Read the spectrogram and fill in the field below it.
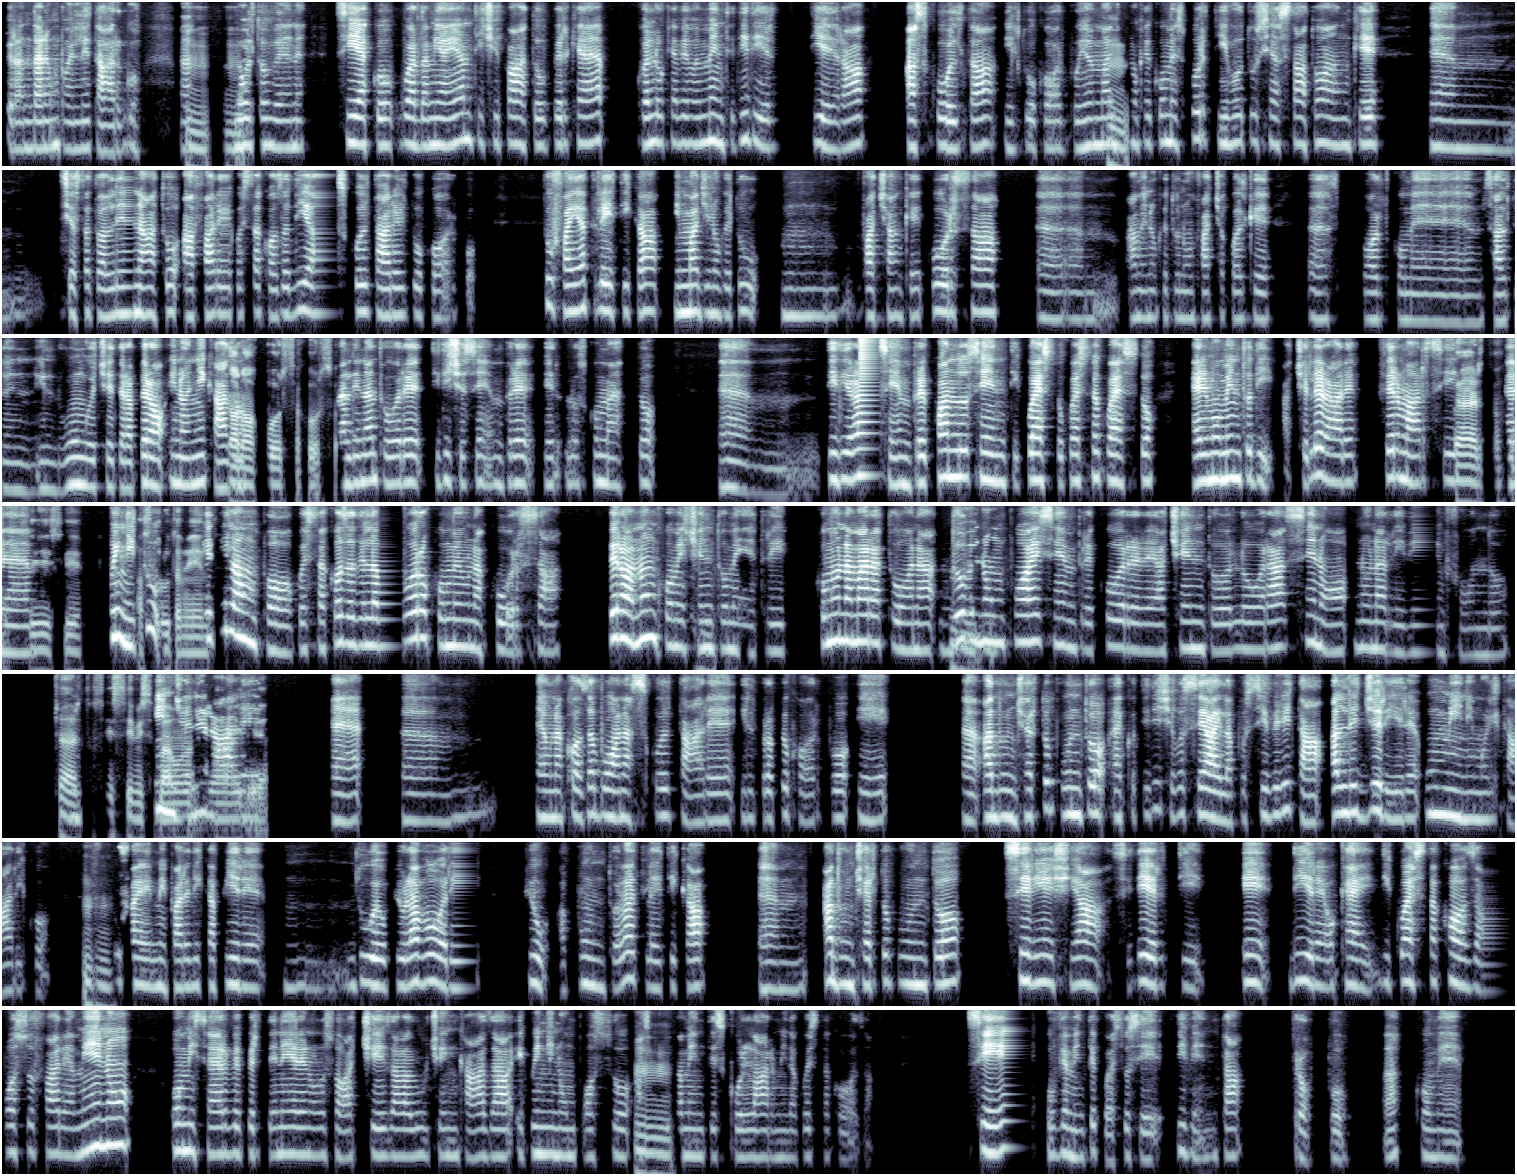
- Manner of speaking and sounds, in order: distorted speech; tapping; "sembra" said as "seba"; "proprio" said as "propio"
- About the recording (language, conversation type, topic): Italian, advice, Cosa posso fare subito per ridurre rapidamente lo stress acuto?
- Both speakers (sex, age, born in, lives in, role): female, 30-34, Italy, Italy, advisor; male, 25-29, Italy, Italy, user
